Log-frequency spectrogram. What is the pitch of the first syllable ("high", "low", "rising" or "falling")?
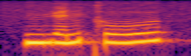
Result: rising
